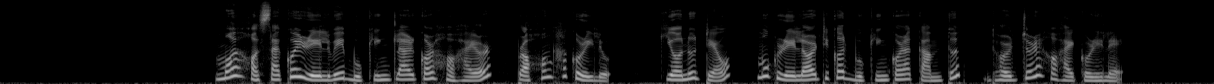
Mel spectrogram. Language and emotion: Assamese, happy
